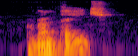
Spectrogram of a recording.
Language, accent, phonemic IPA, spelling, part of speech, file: English, Southern England, /ˈɹæmpeɪd͡ʒ/, rampage, noun / verb, LL-Q1860 (eng)-rampage.wav
- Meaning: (noun) 1. A course of violent, frenzied action 2. Wild partying, typically a drinking binge; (verb) To move about wildly or violently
